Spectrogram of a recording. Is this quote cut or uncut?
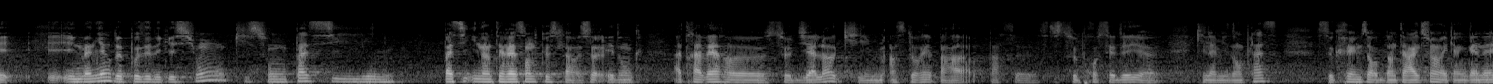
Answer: cut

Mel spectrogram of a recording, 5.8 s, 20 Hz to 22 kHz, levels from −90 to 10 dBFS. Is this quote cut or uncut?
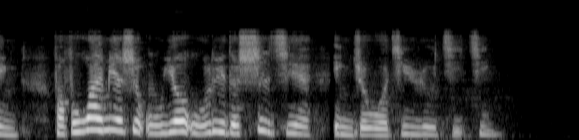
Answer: cut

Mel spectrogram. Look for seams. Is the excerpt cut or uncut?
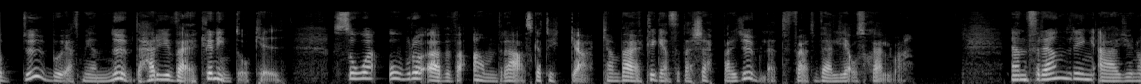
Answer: cut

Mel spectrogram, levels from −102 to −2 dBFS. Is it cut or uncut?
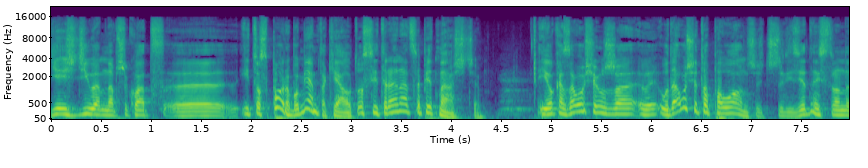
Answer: cut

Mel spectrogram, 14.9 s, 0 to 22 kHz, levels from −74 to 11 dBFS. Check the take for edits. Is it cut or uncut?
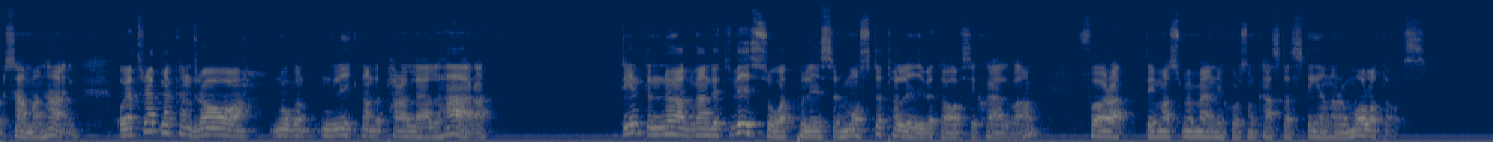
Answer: cut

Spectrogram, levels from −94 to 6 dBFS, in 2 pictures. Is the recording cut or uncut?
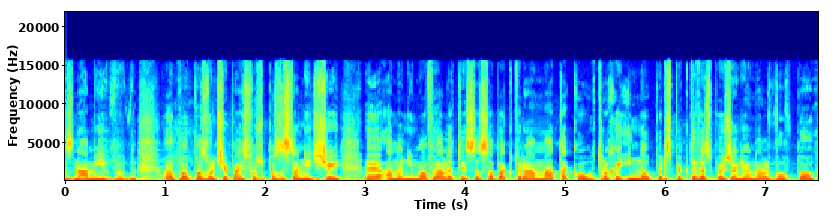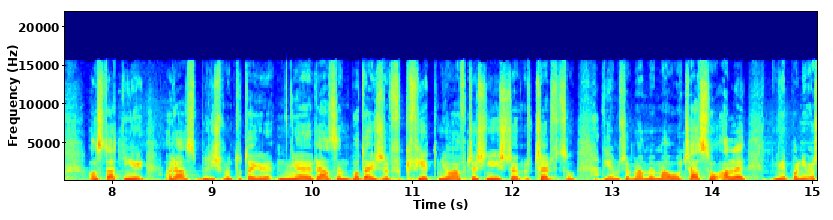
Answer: cut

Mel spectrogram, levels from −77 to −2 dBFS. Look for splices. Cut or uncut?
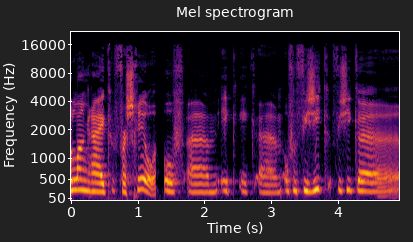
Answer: cut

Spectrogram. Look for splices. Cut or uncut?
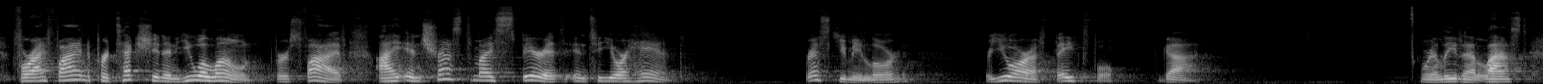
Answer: uncut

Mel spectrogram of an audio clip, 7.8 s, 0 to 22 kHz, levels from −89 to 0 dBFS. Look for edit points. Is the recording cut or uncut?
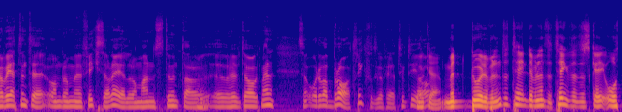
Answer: cut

